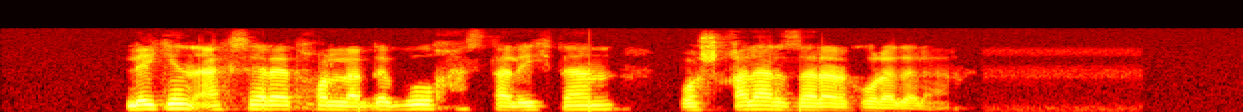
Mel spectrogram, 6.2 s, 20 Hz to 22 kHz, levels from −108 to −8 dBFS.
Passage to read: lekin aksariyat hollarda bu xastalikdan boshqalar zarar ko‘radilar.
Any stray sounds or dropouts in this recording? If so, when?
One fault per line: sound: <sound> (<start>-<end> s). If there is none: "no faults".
no faults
